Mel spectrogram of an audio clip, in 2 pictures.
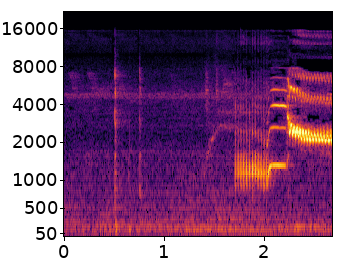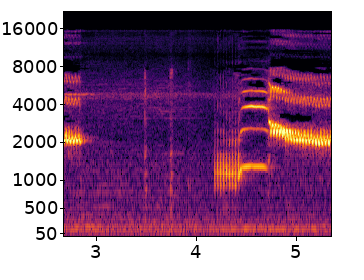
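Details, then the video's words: Asian pied starling from Wonosobo, Central Java, Indonesia, used as a vocal tutor for spotted starlings. Scattered clicks, then two loud phrases, each a low buzzy note rising into a bright, harmonic-rich whistled sweep, over a low background hum. "Jalak SUREN SUPER GACOR Full Isian Sangat Ampuh Dijadikan Guru Vokal Jalak Trotol"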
